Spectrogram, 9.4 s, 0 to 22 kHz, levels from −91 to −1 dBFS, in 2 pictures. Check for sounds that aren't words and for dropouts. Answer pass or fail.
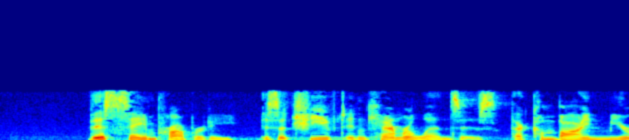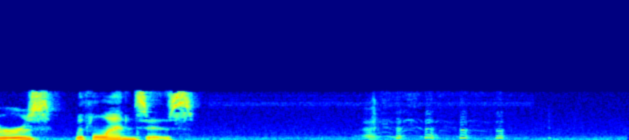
fail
